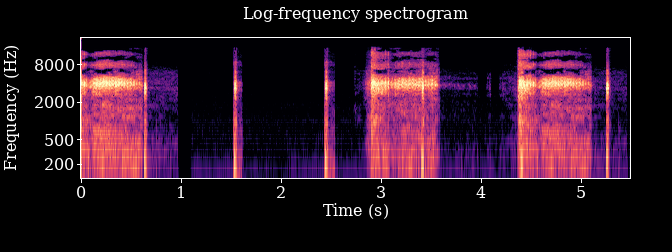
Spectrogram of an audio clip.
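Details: Slaty-breasted rail: harsh grating rasps lasting under a second, each ending in a click, with lone sharp ticks spaced about a second apart in the pauses; no background noise.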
